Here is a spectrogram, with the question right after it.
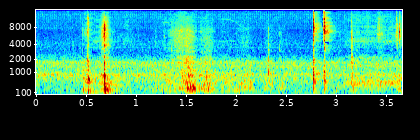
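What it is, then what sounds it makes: Plastic laptop keyboard. Fingertips tap and press the keys of the black plastic chiclet keyboard on an Acer Chromebook C20 (2014) in slow typing. Seven short, bright plastic clicks are spaced unevenly over a quiet background, some in quick pairs, each dying away almost instantly.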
